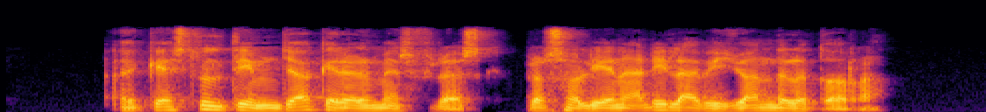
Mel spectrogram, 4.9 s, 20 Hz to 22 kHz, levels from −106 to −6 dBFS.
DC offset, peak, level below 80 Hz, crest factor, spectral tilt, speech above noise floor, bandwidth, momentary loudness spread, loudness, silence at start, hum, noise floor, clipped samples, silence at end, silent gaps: under 0.1%; -2 dBFS; -50 dBFS; 16 dB; -5 dB/octave; 35 dB; 8.4 kHz; 6 LU; -18 LUFS; 0.55 s; none; -52 dBFS; under 0.1%; 0.55 s; none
